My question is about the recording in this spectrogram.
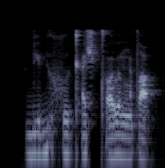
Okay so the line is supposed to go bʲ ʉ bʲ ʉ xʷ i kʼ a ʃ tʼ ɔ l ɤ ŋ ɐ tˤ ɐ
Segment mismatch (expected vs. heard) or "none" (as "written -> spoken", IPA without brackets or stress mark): ɤ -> o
